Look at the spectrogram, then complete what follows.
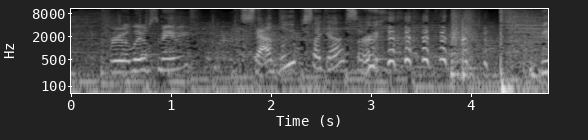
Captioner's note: laughs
